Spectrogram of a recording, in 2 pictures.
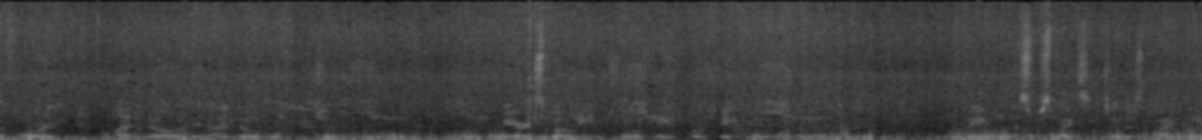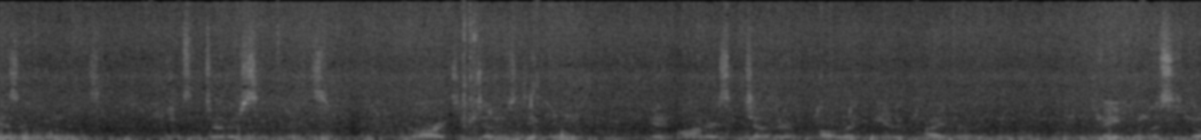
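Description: A man speaks calmly nearby, outdoors.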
